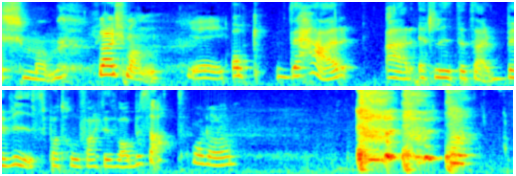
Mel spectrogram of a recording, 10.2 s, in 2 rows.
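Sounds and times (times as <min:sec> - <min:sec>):
speech: 0:00.0 - 0:07.6
cough: 0:08.6 - 0:09.9.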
